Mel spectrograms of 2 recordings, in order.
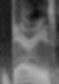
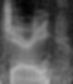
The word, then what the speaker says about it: Gerry: districts that Eldridge Garrard Gary's party not Eldridge Gary not Jerry if we mispronounce it now but we say Des Moines anyway so it doesn't really matter but it comes from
